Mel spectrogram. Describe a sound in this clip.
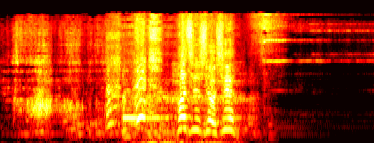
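A young man calls out in alarm.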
